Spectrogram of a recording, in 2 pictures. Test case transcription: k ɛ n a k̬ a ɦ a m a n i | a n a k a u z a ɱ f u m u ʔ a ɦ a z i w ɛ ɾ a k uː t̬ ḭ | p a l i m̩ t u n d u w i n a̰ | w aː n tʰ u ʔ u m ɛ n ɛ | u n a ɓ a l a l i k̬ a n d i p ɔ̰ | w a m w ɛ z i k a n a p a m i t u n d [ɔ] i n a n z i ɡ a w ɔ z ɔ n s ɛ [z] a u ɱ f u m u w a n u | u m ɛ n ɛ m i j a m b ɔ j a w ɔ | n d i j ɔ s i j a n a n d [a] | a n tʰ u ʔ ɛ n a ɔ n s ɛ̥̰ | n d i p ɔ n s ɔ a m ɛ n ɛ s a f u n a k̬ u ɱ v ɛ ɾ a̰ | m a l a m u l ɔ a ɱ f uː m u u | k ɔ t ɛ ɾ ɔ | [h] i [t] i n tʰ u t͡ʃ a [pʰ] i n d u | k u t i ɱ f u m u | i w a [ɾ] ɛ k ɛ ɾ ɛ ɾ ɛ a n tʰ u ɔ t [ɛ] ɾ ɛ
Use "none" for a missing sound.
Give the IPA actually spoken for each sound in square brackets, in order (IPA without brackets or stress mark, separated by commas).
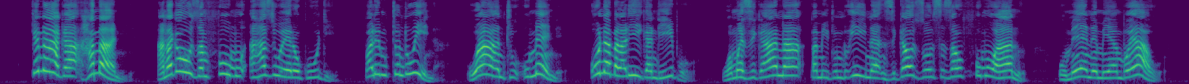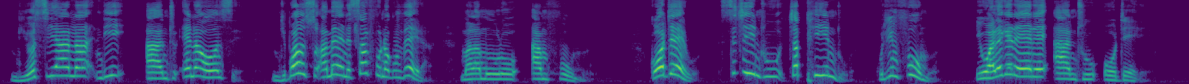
u, z, i, s, t͡ʃ, pʰ, l, ɛː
